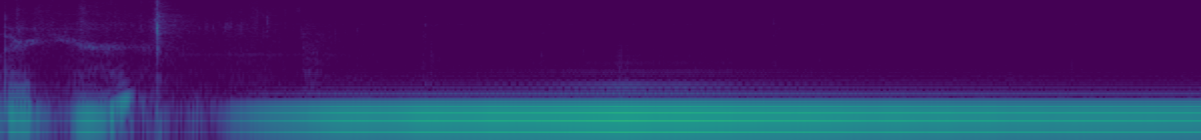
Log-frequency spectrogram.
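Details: Steady, pure humming tone of a struck tuning fork, slowly fading, in an ASMR role-play ear exam. It is a hearing test with eyes closed for simulated clogged ears from wax build-up, before cleaning.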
